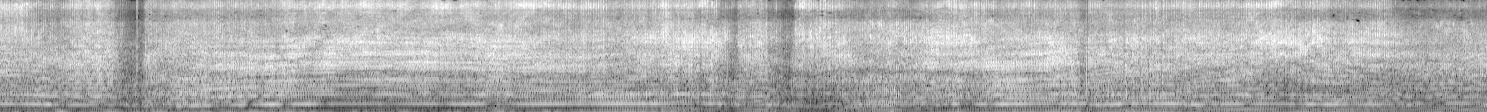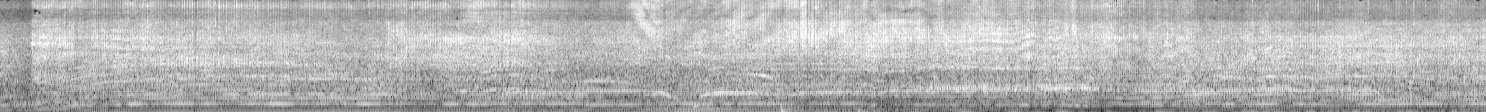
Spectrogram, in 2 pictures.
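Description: A burnout car's engine held at high revs while the rear tyres spin and squeal in a burnout. The revs dip and climb back three times: shortly after the start, around eight seconds in and around fifteen seconds in.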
